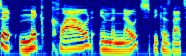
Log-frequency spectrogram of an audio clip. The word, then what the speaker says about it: McLeod: yes I spelled it Mick cloud in the notes because that's how it's pronounced but it is Scottish so his name is like m-c-l-e-o-d like the cloud right exactly so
